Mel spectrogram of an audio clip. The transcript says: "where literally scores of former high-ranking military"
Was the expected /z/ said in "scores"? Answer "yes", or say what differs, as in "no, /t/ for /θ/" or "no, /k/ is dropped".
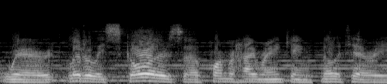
yes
